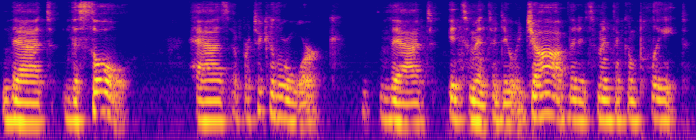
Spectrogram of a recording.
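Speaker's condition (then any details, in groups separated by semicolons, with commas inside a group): Cleft lip and palate; different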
